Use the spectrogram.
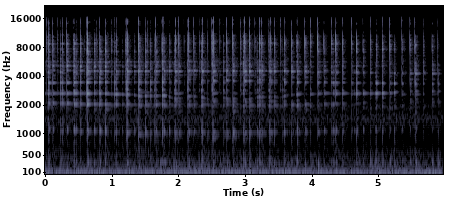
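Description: Long nails tap quickly and unevenly on a clear, hollow glass water bottle holding water and lying on its side. The clip is a dense stream of short, bright, glassy clicks with a high ring that dies away almost at once. A steady low hum runs underneath throughout.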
